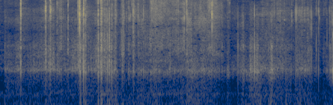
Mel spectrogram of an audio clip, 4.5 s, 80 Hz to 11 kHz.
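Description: Long acrylic nails scratch the ribbed surface of a medium-sized decorative jack-o'-lantern pumpkin, likely hollow, covered in crinkled orange crepe paper with a black felt face. The result is a soft, steady, papery crinkling and scratching, with bright crackles that rise above a faint hiss and centre around 1.1 kHz.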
